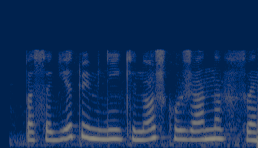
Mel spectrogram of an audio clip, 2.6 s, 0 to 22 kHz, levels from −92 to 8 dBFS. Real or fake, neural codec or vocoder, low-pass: fake; codec, 16 kHz in and 24 kHz out, 1 kbps, XY-Tokenizer; 5.4 kHz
